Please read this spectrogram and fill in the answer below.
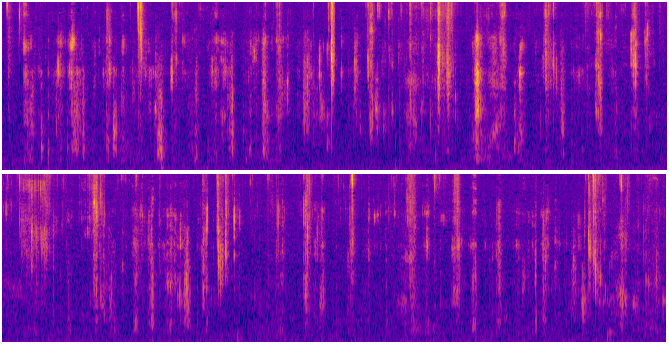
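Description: Close-miked eating of cheese pizza: bites into the crust and chewing, with many irregular small crisp crunches, several a second, the loudest a few seconds in.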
